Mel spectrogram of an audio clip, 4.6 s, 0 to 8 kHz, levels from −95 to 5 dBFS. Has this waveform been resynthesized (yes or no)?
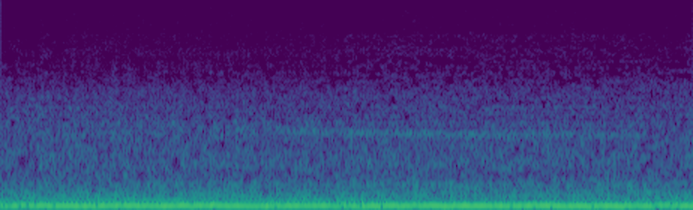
yes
